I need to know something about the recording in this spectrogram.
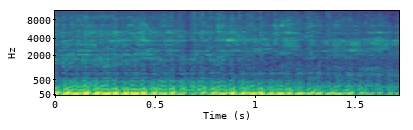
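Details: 1972 Rover P6 3500 V8 automatic, cold: deep, lumpy rumble on a throttle blip with a rough, chuffing exhaust note. Exhaust leaking through a hole in the rear silencer (back box) rather than the tailpipe.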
